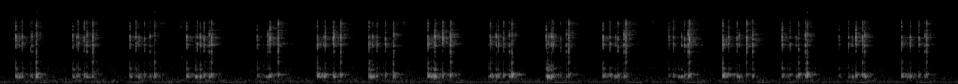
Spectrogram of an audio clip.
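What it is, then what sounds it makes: Plastic mouthwash bottle. A clear plastic mouthwash bottle filled with blue liquid is held and tapped with long nails. Quick bursts of light, clicky taps repeat steadily, each one short and bright with a hollow plastic knock around 500 Hz. A faint low hum runs underneath.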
